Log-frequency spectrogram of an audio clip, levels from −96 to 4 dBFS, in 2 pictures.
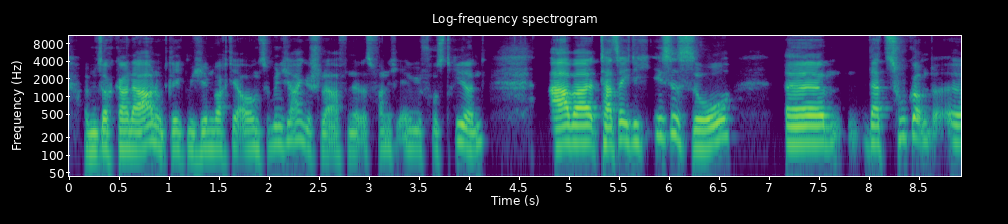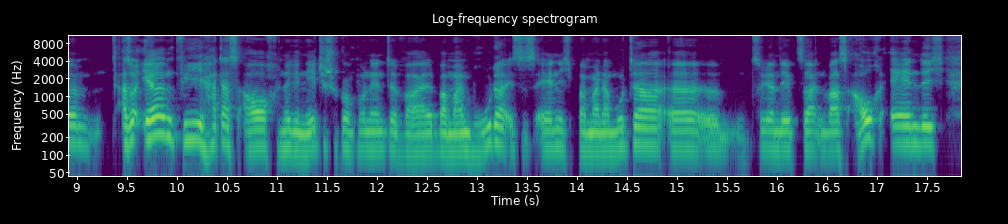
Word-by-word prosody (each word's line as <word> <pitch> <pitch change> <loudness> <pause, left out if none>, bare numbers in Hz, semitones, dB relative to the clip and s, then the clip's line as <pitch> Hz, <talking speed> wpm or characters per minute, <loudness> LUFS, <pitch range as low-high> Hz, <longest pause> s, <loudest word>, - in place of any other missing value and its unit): die - - -9
haben - - -1
gesagt: 135 +3 -1
„Keine 130 -1 +3
Ahnung, 145 +2 +4
ich - - -21
lege 130 -1 -4
mich 120 -1 -7
hin, 130 +1 -2
mache 135 -1 -4
die - - -4
Augen 135 0 -3
zu, 135 +3 -13
bin 155 - -4
ich 175 - -7
eingeschlafen.“ 135 - -6
Ne, - - -7
das 60 - -9
fand - - -12
ich - - -18
irgendwie 130 -1 -9
frustrierend. 130 +6 -4 0.6
Aber 160 +2 +8
tatsächlich 165 +3 0
ist 210 0 -2
es 225 -4 0
so. 150 +11 +3 0.5
Ähm, 155 0 +7 0.2
dazu 155 +5 -1
kommt 215 - -1 0.2
ähm, 160 -2 -3 0.2
also 155 +4 +2
irgendwie 190 -5 +3
hat 155 - -7
das 155 -2 -3
auch 135 +2 -1
'ne 130 0 -5
genetische 125 +3 -4
Komponente, 125 -2 -7
weil 115 +1 -4
bei 120 +1 -2
meinem 120 +1 -1
Bruder 150 +8 -2
ist - - -9
es - - -11
ähnlich, 130 -1 -6
bei 125 - -4
meiner 120 0 -1
Mutter, 135 - -2
äh, 90 +8 -22
zu 135 - -12
ihren 130 -1 -4
Lebzeiten 130 -1 -4
war's 125 +1 -2
auch 200 - +2
ähnlich. 155 0 0
135 Hz, 190 wpm, -23 LUFS, 125-160 Hz, 0.6 s, Aber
